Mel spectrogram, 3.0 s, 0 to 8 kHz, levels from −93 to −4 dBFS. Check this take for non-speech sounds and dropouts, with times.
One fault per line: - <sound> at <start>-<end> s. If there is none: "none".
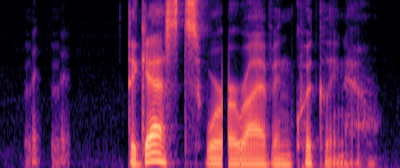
- laugh at 0.2-0.5 s
- dropout at 1.7-1.7 s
